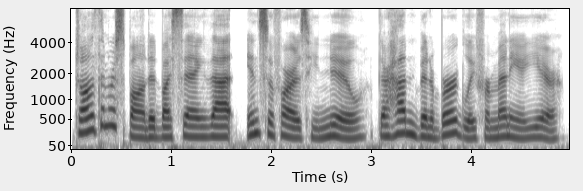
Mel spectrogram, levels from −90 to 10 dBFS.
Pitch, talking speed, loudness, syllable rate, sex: 190 Hz, 240 wpm, -18 LUFS, 6.0 syllables/s, female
